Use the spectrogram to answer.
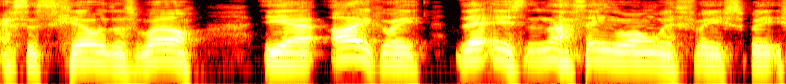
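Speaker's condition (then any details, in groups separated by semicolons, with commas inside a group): ALS; voice may sound peculiar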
